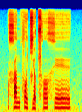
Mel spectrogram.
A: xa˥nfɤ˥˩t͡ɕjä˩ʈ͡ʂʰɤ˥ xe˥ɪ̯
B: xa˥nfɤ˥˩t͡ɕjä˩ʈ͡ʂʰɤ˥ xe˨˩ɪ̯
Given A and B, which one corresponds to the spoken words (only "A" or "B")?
A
